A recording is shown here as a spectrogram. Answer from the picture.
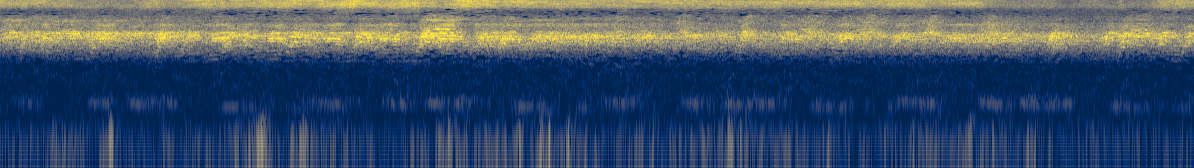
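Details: Cicadas in a summer garden in Seoul, Korea: a dense, continuous high shrill buzz that hardly wavers, with soft low pulsing notes repeating underneath and faint rustles.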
